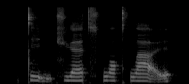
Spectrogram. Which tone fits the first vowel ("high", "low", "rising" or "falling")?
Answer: low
